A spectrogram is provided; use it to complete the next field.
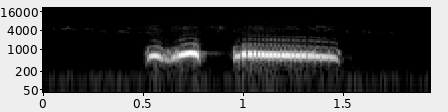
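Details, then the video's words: Single cooing phrase of a spotted dove in the 'thổ bầu' style, used as a lure for trapping and decoy training: a brief wavering coo followed by a longer, steady, slightly falling note. "Tiếng chim cu gáy giọng thổ bầu chuẩn âm mới nhất, kích bổi,đi bẫy, tập mồi"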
